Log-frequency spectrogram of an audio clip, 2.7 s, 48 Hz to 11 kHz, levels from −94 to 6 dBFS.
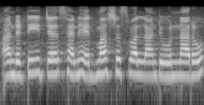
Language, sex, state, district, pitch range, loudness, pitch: Telugu, female, Andhra Pradesh, Annamaya, 220-245 Hz, -13 LUFS, 230 Hz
